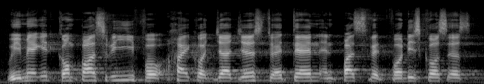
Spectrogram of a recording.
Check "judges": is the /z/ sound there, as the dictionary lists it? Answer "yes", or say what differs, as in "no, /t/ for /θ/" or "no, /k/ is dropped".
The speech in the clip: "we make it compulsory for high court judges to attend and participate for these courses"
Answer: no, /s/ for /z/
